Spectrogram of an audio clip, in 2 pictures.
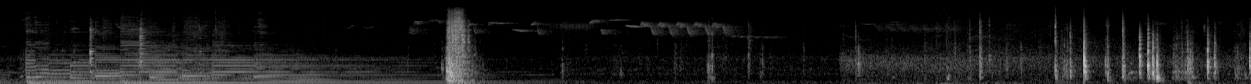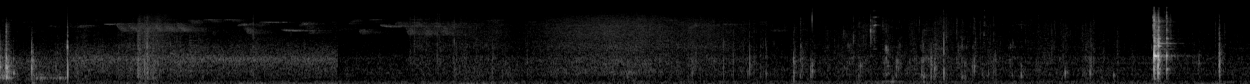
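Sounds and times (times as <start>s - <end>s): birds chirping: 0.0s - 17.2s.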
